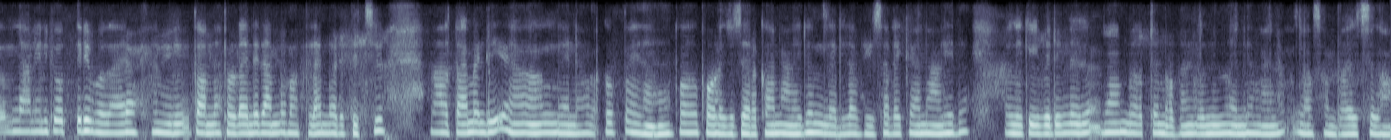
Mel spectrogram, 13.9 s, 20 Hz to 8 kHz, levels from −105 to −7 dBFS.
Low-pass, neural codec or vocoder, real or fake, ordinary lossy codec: 7.2 kHz; codec, 16 kHz, 0.8 kbps, ZipCodec; fake; Opus, 24 kbps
